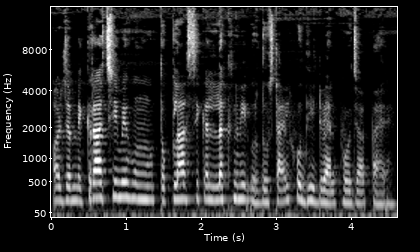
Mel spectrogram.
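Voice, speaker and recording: With fairly even intonation at a medium pitch, a woman talks as noticeable background noise plays behind her. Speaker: language and accent educator. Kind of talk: educational talk to camera.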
